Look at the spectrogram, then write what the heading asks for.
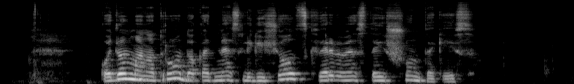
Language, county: Lithuanian, Vilnius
